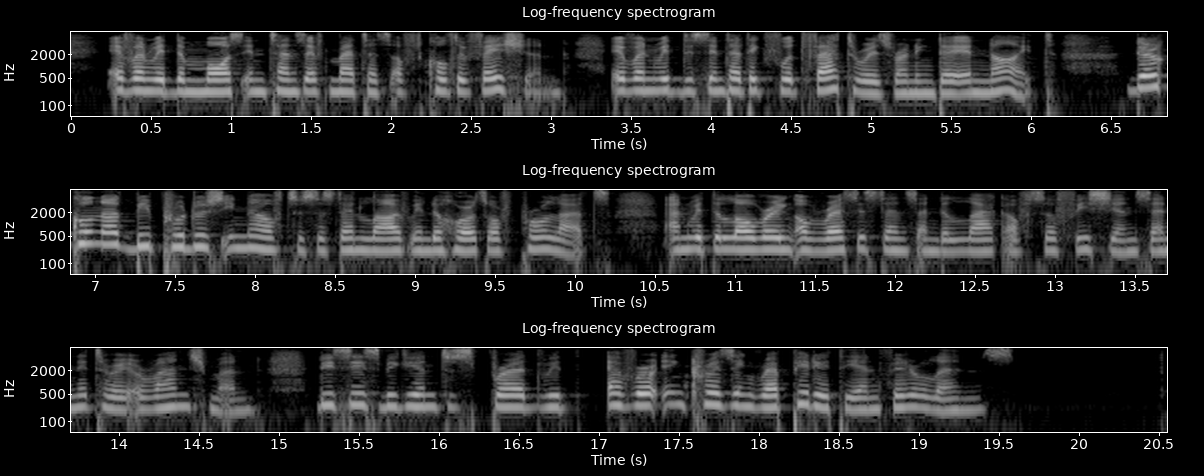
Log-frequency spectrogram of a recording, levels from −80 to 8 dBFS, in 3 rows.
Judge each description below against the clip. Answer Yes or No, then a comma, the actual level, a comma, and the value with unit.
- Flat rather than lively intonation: Yes, narrow, 2.1 semitones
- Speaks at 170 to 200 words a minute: No, average, 160 wpm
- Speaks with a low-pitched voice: No, high, 230 Hz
